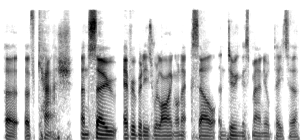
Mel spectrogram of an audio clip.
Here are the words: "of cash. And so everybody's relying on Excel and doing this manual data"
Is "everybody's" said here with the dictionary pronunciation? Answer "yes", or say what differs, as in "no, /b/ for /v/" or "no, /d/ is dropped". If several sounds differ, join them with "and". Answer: yes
